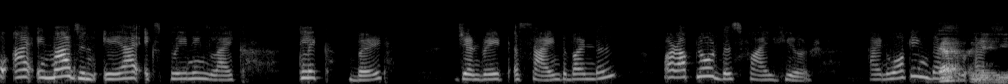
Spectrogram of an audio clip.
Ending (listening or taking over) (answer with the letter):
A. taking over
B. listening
A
